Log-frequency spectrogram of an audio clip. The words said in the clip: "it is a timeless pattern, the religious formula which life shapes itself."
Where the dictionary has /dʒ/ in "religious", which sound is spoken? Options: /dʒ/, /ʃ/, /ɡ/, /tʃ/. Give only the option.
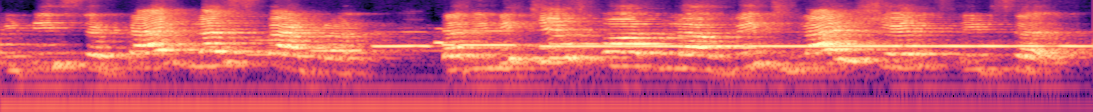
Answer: /tʃ/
